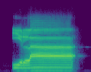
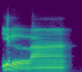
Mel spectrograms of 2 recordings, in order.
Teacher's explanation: Irji'i panjang ila, awas. Bukan illa karena tidak ada tasjid.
